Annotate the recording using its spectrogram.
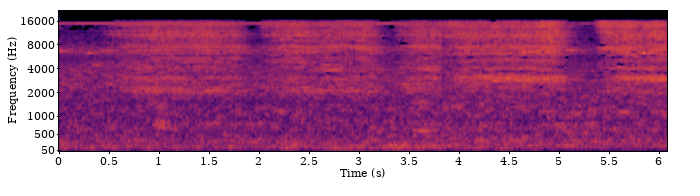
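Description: High-pressure hot water jet machine running, a steady noisy hiss of hot water spraying into a stainless steel tank.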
